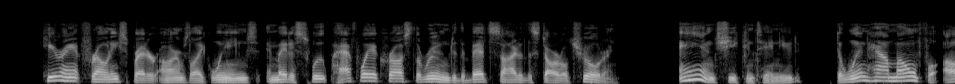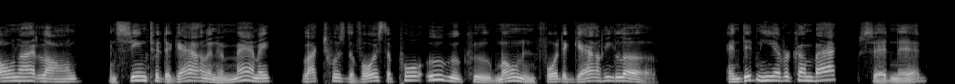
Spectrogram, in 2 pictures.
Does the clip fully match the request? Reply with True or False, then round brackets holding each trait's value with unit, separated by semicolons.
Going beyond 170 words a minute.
True (205 wpm)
